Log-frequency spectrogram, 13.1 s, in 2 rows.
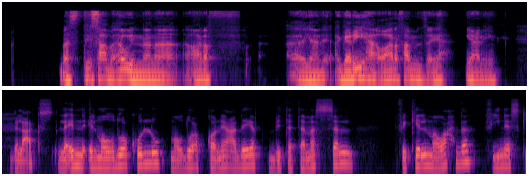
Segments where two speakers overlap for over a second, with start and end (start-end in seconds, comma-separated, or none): none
